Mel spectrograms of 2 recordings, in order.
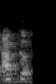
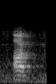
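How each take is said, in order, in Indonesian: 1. Konsonan akhirnya berakhir dengan gema tipis. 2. Konsonan akhirnya ditelan tanpa gema. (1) "dia tidak boleh ... karena dia bukan huruf qalqalah" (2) "kalau huruf kaf"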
